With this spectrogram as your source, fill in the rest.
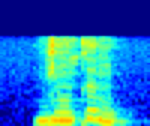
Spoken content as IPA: b j ũ k ø ŋ

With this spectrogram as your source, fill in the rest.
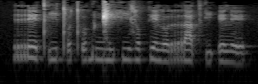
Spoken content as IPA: r e tʼ i tʼ o tʼ ʊ ɡ ʊ ŋ͡ǁ i x i z o k e l o r a t͡sʼ i ʔ e l e

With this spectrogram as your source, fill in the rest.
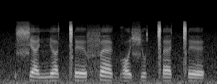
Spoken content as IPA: ɕ æ ɲ ɜ ǀ ɪ f ɛ ɡ ɔ ɕ u ǀ ɛ ǀ ɪ

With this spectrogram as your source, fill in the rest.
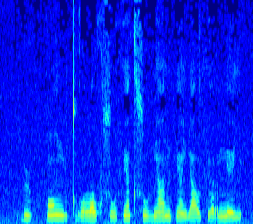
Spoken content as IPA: ɓ y ɭ kː ɔ̃ ŋ͡m y t ɡ u lˠ ɵ xʷ s u fʲ ã t s u ʎ ã n pʲ ã ʎ a lˠ fʲ ɔ r n e lʲ

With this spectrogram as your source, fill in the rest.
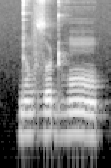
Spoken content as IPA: ɖ ə̃ v z o ɖʱ õ

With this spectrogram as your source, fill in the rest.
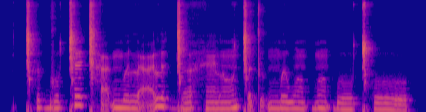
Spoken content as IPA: ǀʰ ə ɡ o ǀ ɛ ǀʰ a̰ ŋ͡m ɵ l a̰ l ə ɡ͡ǀ ɐ h ɛ̃ l õ ǀ ə̰ t o̰ ŋ͡m ə w õ ɓ õ ɓ o ǀʰ o

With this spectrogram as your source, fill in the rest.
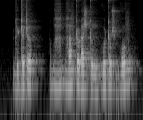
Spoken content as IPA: ɽ a̤ j ʈ ə ʈ ə | bʱ a̤ bʱ a v ʈ o ɽ a ʃ ʈ u n bʱ u ʈ o ʃ bʱ o v

